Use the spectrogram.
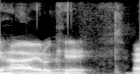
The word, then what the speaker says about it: Hyde: Hyde. Is that how we say it? Is that how we say it? I want you to pronounce for the people. That's how we say it. That's how we say Hyde.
